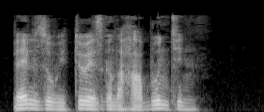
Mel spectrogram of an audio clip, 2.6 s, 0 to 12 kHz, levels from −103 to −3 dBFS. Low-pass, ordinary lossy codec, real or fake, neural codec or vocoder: 7.2 kHz; AAC, 32 kbps; real; none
